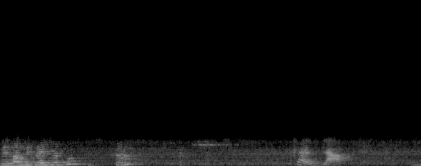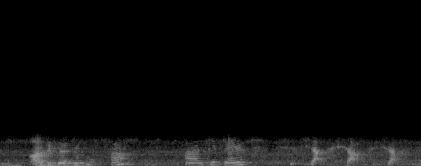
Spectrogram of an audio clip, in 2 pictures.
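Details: Adult woman speaking to a child; no disorder.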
